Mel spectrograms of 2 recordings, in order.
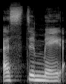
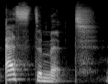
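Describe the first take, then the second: First: It is pronounced the way the verb is. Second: It is pronounced the way the noun is. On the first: It names the action of judging roughly. "as a verb, by the way, when you say estimate, the pronunciation changes a little bit" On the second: It names a rough calculation. "but an estimate, it's a little different"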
